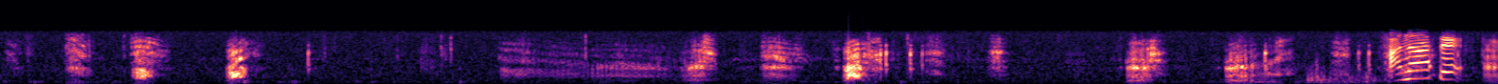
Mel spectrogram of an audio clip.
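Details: Samoyed Gomaru playfully teasing its owner at the Shobudani Pond Park campsite, ignoring commands. A rapid string of throaty, grumbling 'woo-woo' vocalizations and short barky bursts, with wavering harmonic howls that build louder toward the end.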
